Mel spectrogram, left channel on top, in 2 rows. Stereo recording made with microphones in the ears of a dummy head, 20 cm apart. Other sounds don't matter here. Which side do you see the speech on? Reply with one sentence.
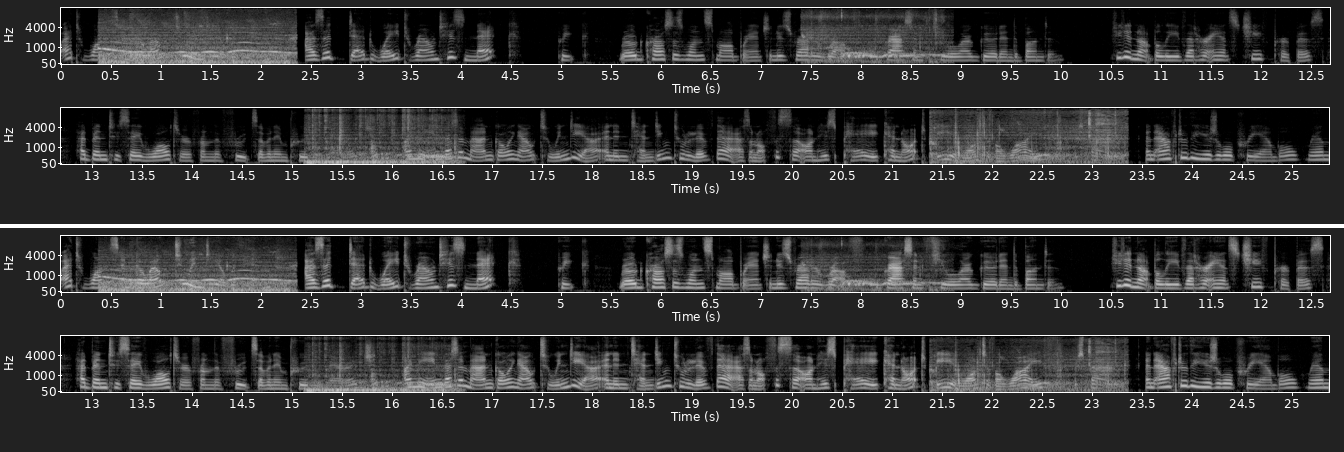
You can hear the speech on the right.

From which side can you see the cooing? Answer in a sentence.
In this clip you hear the cooing on the left.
